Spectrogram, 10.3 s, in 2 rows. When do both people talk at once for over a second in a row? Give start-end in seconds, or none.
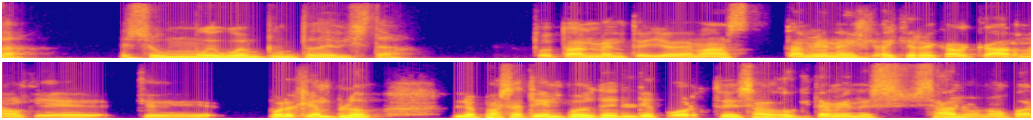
none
